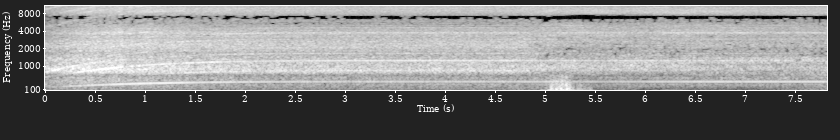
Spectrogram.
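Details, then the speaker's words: Zubr UShM-230-2100 PM3 230mm angle grinder, brought in not switching on, running after fixing a poor contact: steady high whine with gritty rough hiss; worn bearings, all three to be replaced. "принципе слушаем рабочие но ему поменять все подшипники то есть три штуки здесь вот здесь короче будем менять 3 подшипники"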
